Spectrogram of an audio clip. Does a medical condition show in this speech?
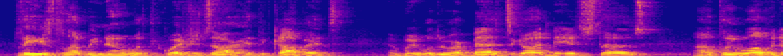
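Yes: Friedreich's ataxia.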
